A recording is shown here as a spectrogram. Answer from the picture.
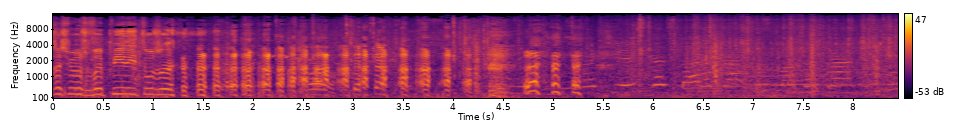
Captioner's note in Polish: śmiech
